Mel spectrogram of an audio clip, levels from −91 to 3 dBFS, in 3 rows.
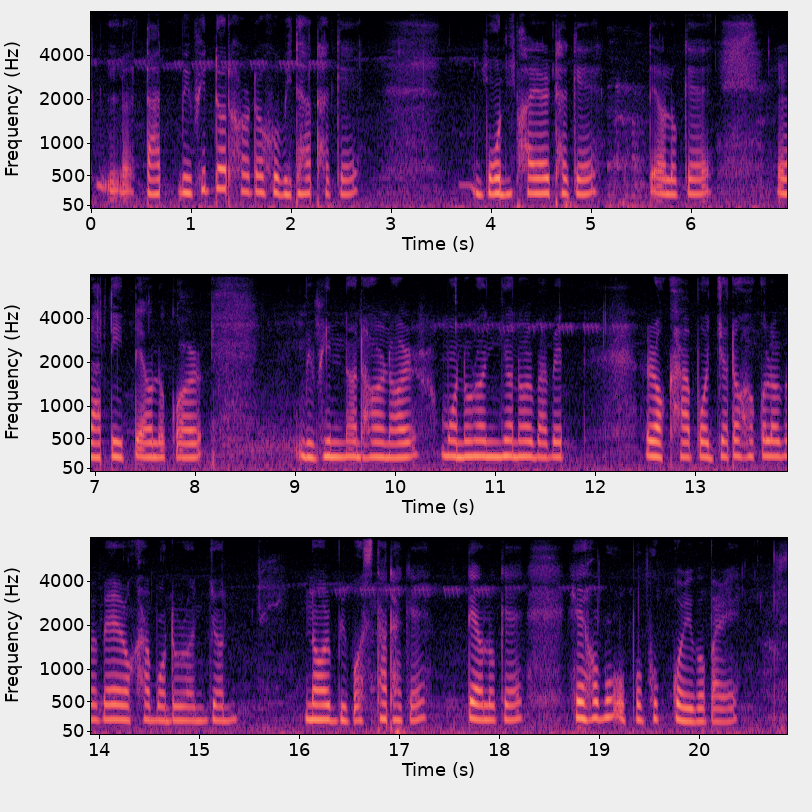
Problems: none marked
